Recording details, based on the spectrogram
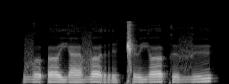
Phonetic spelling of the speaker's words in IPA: vɵʔœjæ vœri ǁyjœky vy

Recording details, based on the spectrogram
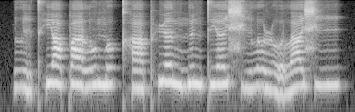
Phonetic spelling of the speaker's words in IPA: lḭ˨˩t̪ʰjä˥˧pä˥˧ lu˥˧n̪ɤ˥˩kʰä˧˥ pʰɥɛ˥˧nn̪y˥˩nt̪jɛ˥ ɕi˧˥lɤ˧ ɻɤ̰˨˩ lä˥ɕi˥

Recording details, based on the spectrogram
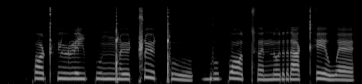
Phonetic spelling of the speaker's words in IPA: kɔʈʰyɭipu ŋ͡ǃøǁøǃu | ɡupɔtʰə norakʰewɛ

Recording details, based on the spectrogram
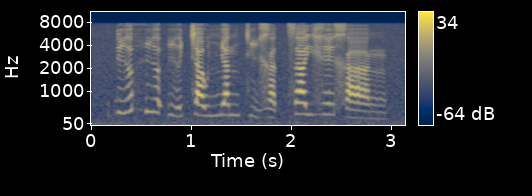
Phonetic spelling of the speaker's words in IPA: ɗi˧˥ə̯hi˧ə̯ʔi˨˩˦ə̯ ca˧wɲa˧n ci˨˩˨ɣa˨˩t̚sa˧jɣe˧ xa˨˩ŋ

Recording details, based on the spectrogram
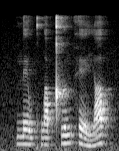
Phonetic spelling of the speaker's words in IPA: neː˨˩wkʰwa˨˩p̚ kʰlɯ˦˥ŋheː˨˩ ja˥˩p̚

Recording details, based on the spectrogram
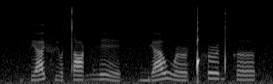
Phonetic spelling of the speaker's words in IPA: pʲa˨˦fʲo˨ tɑ˧ɡʱe˦˨ | bʲa˨˦wə˞˨ǃʰə˞˦d kə˦

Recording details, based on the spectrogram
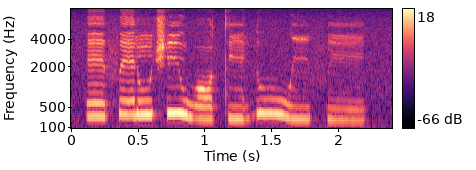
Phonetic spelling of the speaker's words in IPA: e˧fe˦ɾũ˦ ʃĩ˦wɔ˨ tĩ˨ ɗu˦wi˨fĩ˨

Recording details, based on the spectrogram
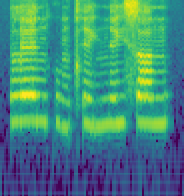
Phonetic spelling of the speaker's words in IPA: lɛː˧nkʷɐ˨˩ŋpʰe˨˩j n̪e˨˧jsɐ˧n

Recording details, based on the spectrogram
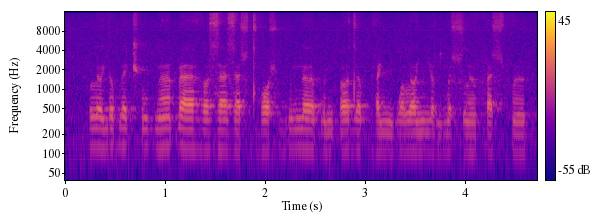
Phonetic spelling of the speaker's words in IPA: ləjə bɛt͡ʃʼubæ̃ ɓæ ɦʌzæzæɬdʱɔɬ bunɜ bʌɲʔʌd ɜbʱæɲbɔlʌ ɲʌdməɬlə̃ fæɬfə̃

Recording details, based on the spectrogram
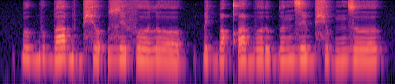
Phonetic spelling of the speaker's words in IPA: k͡pububabɪb ɕoʔɮɪfolo | k͡pɪɡ͡bʊqʼɪbo ɾubɾʊnzɪbɕob nzʊ

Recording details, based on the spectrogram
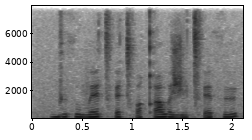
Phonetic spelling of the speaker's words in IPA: ɡʉ θuβɛt͡sʼɛ t͡sʼɔqʼəwɐ ʒit͡sʼɛθʏ

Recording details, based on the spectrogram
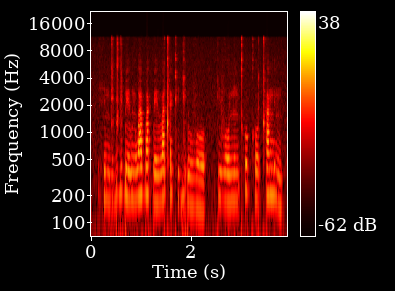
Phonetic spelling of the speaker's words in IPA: hi˨mdɪ˨di˦ dɪ˦˨ɓeː˨βĩ˨ wa˦ba˦˨ k͡peː˨ βa˦tʰɛ˦kʰi˨˦ ɡi˨ɗuː˨vo˨ | ki˨voː˨ɲĩ˨n kʰo˦kʰo˨tʰa˦ŋ ɪ˦˨ŋ

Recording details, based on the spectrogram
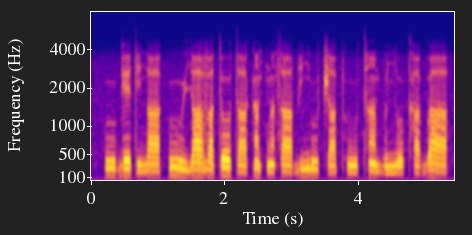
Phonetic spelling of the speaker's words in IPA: uː˦ɡeː˦ti˨na˦ | uː˦˨ jaː˦va˦ toː˦taː˨kã˦ kʷã˨saː˨bi˦ ŋuː˦t͡ʃa˨˦ pʰuː˨tʰã˦ bʊ˨ ɲoː˨kʰa˨ɡʷaː˦˨

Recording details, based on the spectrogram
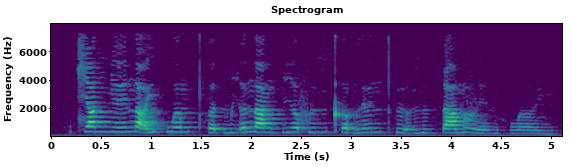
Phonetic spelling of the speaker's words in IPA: t͡ɕa˧ŋɲe˨˦na̰˧˥jhwə˧m t̪ʰə˨˩t̚mḭ˧˥ə̯na˧ŋʔi˧ə̯ fɨ˨˦ŋt̪ʰə̰˧˨mzɨ˧n t̪ʰɨ̰˧˨ə̯ ŋɨ˨˩k̚ɗa˨˦m ve̤˨˩ŋhwə̤˨˩j

